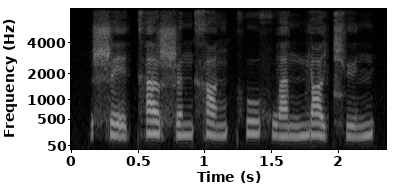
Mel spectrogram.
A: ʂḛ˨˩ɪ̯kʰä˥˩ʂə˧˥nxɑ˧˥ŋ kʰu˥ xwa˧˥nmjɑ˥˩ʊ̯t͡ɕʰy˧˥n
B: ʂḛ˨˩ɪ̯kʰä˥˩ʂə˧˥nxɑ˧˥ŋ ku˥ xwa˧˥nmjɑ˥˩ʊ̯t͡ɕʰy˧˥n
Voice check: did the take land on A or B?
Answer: A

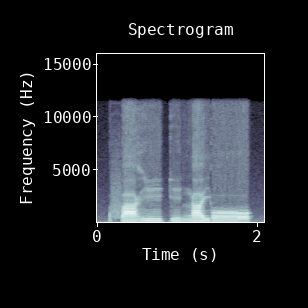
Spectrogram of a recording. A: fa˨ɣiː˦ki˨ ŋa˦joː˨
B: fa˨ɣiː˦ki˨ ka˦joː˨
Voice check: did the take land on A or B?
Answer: A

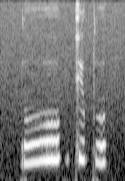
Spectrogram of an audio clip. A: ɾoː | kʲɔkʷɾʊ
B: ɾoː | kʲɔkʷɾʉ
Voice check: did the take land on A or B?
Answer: A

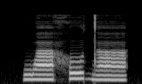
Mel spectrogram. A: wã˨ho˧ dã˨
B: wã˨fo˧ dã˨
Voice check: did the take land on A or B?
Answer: A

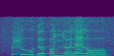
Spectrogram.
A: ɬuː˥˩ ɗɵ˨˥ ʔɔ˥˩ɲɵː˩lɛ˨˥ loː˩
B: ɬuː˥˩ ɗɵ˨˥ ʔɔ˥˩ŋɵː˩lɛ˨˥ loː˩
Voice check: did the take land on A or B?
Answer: A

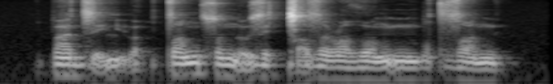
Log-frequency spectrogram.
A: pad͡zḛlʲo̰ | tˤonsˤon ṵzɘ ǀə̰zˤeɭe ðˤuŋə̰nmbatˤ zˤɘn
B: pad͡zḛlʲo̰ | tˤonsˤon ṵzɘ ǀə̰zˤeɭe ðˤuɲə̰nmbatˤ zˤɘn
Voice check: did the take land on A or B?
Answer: A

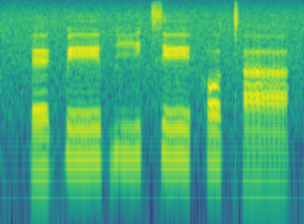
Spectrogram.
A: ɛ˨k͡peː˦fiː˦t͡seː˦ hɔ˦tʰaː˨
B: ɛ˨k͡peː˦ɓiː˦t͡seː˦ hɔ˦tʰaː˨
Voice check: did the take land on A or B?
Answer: B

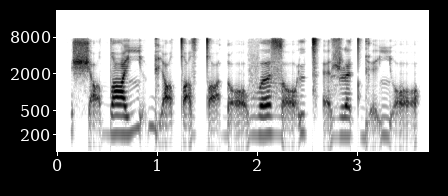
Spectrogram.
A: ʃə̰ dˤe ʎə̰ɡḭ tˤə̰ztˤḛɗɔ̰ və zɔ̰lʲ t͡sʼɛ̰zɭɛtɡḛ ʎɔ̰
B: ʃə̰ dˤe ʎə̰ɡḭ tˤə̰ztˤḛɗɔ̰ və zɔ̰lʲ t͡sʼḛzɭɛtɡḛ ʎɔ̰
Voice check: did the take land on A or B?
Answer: A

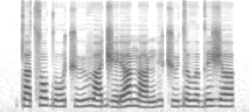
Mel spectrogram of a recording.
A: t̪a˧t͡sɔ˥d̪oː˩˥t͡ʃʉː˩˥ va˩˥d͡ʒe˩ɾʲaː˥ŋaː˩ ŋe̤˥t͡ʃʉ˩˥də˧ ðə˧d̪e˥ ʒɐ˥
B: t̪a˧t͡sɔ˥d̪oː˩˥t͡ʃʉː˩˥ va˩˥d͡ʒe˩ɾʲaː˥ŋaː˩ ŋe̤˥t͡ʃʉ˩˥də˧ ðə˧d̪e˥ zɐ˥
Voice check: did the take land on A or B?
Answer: A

